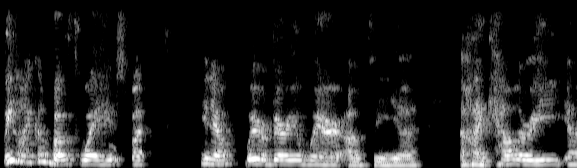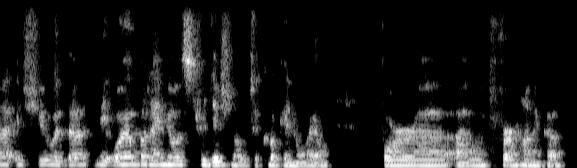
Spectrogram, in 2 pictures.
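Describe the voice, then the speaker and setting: A woman's voice: on the low side, moderate pace, roomy sound, dull audio. A woman in her late seventies, a guest chatting casually about cooking, with many fillers and restarts. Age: 70s. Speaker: guest, vegan cookbook author and cooking teacher. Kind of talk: casual interview chat.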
